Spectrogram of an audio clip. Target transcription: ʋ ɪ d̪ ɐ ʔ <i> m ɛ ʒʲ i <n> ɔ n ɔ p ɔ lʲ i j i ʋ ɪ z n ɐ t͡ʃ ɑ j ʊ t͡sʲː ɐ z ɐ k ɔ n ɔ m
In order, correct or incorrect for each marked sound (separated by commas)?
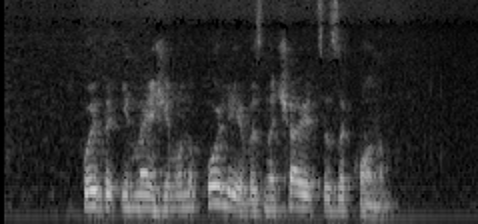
correct, incorrect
